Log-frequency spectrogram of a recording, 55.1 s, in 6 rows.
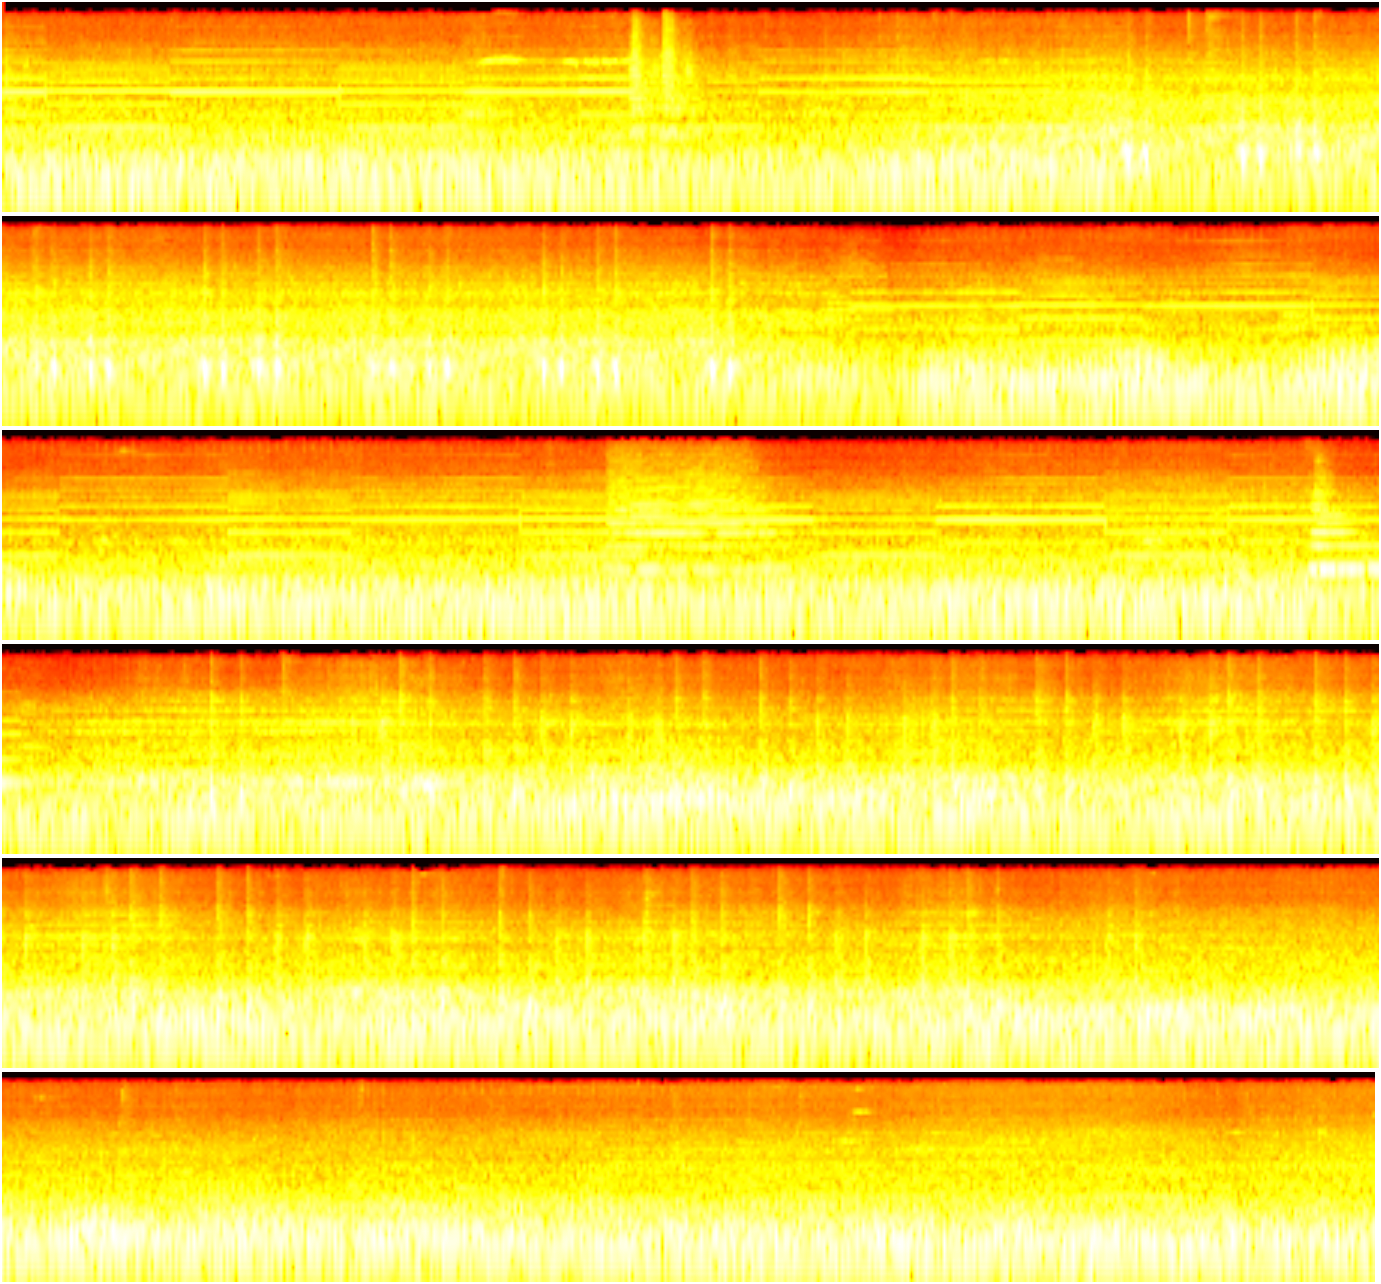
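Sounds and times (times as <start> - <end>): train horn toots: 0.0 - 7.0, 14.6 - 24.8, 25.6 - 28.5
train wheels rumbling on rails: 0.0 - 24.1, 25.4 - 55.0.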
